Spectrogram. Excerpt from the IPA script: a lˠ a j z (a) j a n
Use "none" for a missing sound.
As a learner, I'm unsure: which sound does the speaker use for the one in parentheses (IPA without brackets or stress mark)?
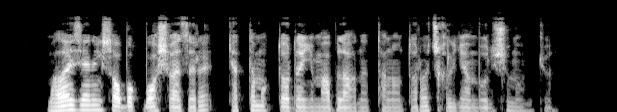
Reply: i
